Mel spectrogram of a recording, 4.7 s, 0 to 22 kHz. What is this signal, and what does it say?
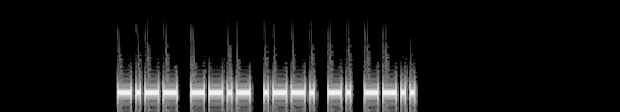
Morse code, heard as a keyed tone, about 36 wpm, 690 Hz. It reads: YQPNZ
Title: Code Groups - 5 Letters - 35wpm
